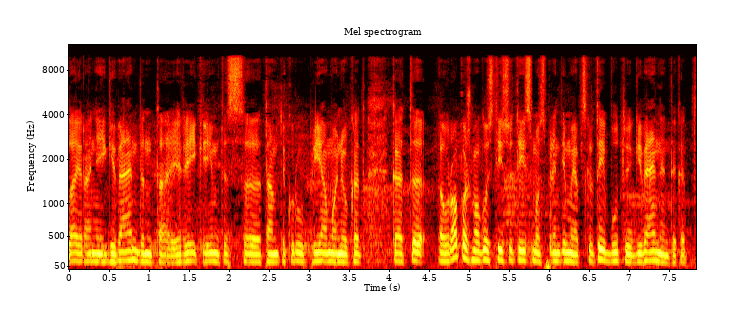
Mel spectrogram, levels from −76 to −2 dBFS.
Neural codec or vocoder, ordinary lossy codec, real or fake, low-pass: vocoder, 22.05 kHz, 80 mel bands, WaveNeXt; AAC, 48 kbps; fake; 9.9 kHz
